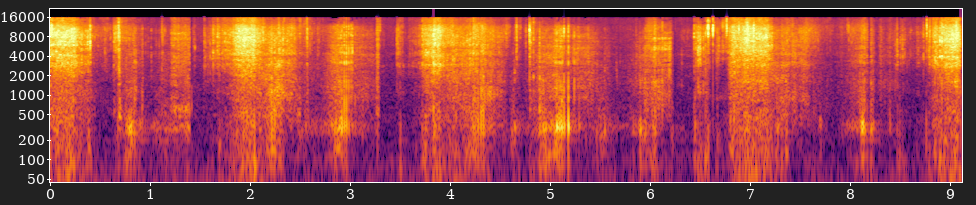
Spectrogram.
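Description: Close-up bites into a block of soft shaved ice, each bite crushing and breaking off a chunk, followed by chewing. The bites come as a series of short crackling bursts, roughly one a second.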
